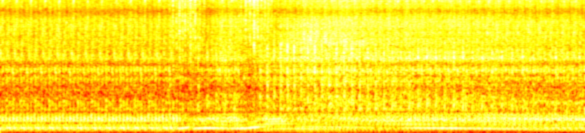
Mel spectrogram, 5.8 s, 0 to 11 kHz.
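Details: 1992 Chevette engine running: uneven knocking roughly four a second over a steady running engine, with a brief rev in the middle; source of the noise unknown.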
